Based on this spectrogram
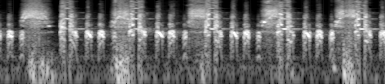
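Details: Brown francolin calling, said to draw every francolin in the forest together and aimed at hunters: rapid rhythmic series of harsh bursts mixed with short whistled notes, repeated without pause.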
